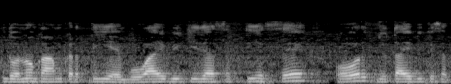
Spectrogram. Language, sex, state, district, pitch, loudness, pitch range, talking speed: Hindi, male, Madhya Pradesh, Dhar, 130 Hz, -19 LUFS, 125-135 Hz, 185 wpm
